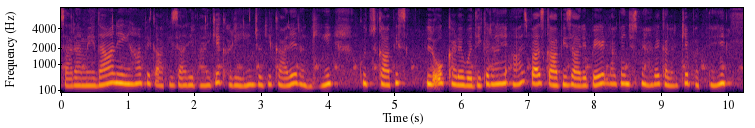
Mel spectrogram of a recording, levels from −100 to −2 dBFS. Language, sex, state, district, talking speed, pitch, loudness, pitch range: Hindi, female, Bihar, Bhagalpur, 210 wpm, 250 Hz, -30 LUFS, 230-275 Hz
